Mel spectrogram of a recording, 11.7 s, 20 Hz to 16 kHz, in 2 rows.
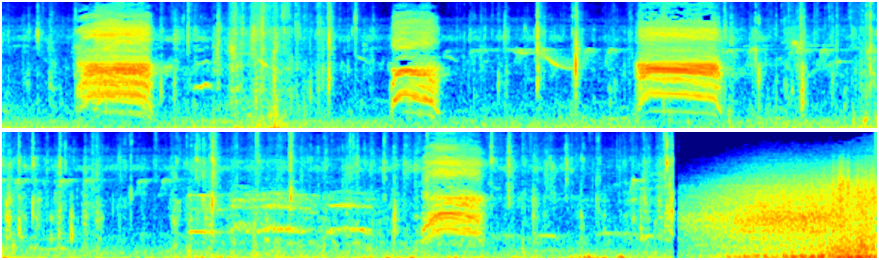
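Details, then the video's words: Crows calling angrily for food, harsh arched caws at about 1, 2.7, 4.5 and 9 seconds, with rustling and clicking between and a rising wash of noise at the end. "Angry kauwa ki awaaz | Crow bird unity anger and sound for food"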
